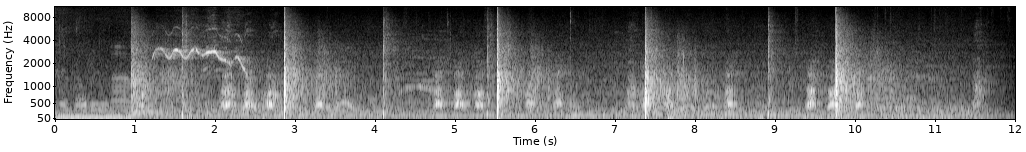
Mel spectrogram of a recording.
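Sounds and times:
firecrackers banging with echo: 0.0 - 12.0
dog barking: 1.6 - 3.8, 4.6 - 11.9.

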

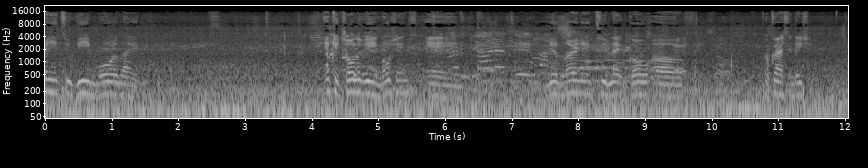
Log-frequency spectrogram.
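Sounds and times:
distant city traffic rumble: 0.0 - 12.0.

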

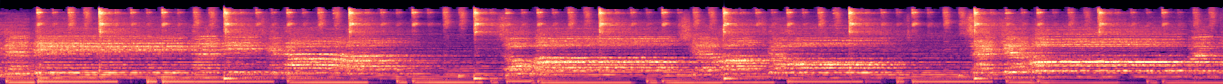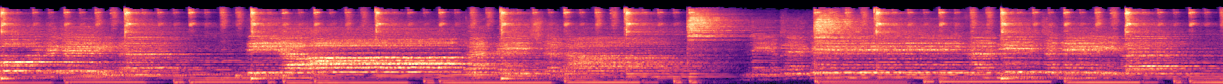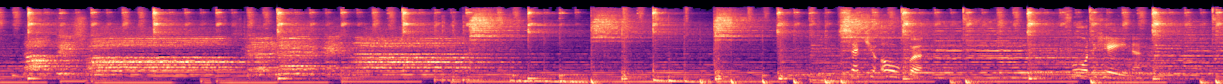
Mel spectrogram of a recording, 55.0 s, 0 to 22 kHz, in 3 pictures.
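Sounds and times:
choir singing a slow song: 0.0 - 55.0
instrumental accompaniment: 42.4 - 55.0.

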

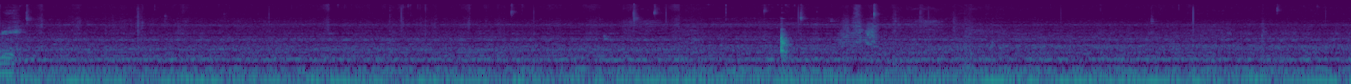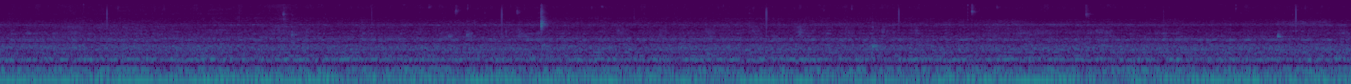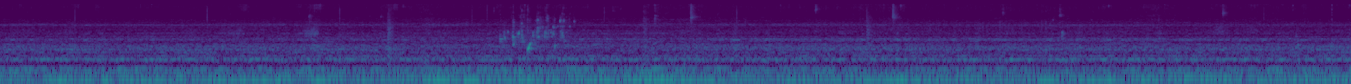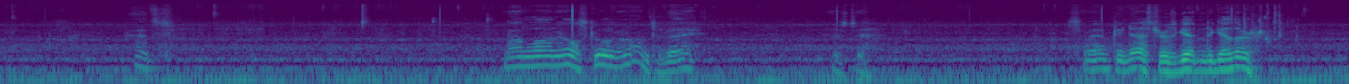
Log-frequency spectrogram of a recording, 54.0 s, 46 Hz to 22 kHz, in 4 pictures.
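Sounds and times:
low rumble and hum: 0.0 - 54.0.

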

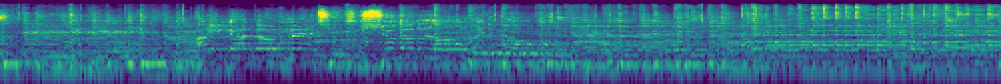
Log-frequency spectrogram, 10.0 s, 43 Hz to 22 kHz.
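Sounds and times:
two acoustic guitars playing: 0.0 - 10.0.

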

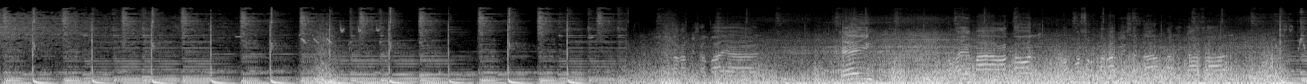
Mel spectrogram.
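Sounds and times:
wind rushing over microphone: 6.0 - 13.0
motorcycle engine and road rumble: 6.2 - 13.0.

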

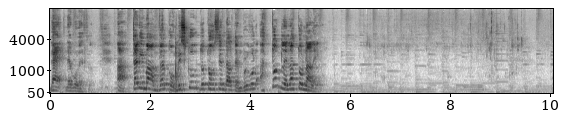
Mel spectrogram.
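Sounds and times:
soft background music: 0.0 - 10.0
water trickling into a bowl: 6.0 - 10.0.

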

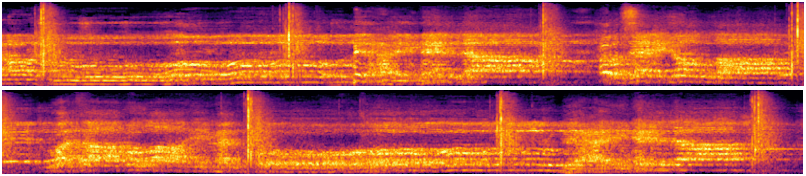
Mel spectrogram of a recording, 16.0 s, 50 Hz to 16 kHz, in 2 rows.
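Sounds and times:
congregation chanting in unison: 0.0 - 16.0
hand strikes: 0.4 - 0.6, 2.8 - 3.2, 5.4 - 5.7, 7.9 - 8.2, 10.4 - 10.8, 13.0 - 13.3, 15.5 - 15.9.

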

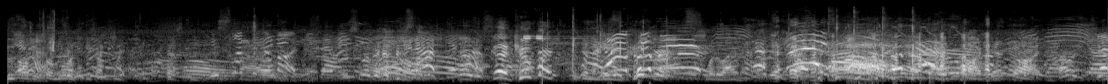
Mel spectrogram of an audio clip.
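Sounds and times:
overlapping voices chattering: 0.1 - 11.0.

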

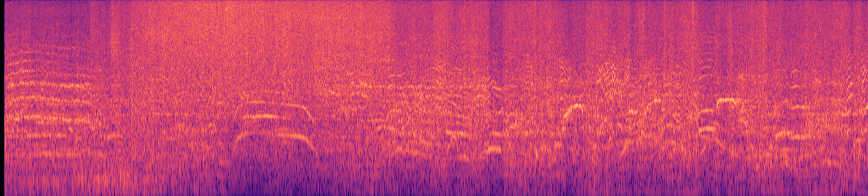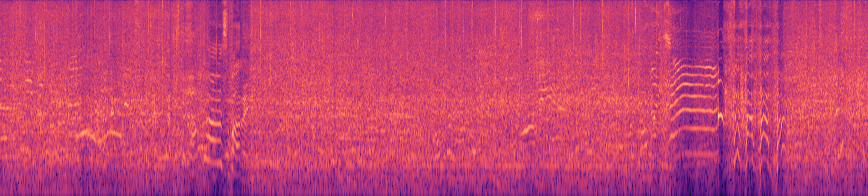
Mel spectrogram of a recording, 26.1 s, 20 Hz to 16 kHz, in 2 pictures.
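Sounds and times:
people shouting and shrieking: 0.1 - 15.2, 22.7 - 26.0
water sloshing and splashing: 0.3 - 26.0.

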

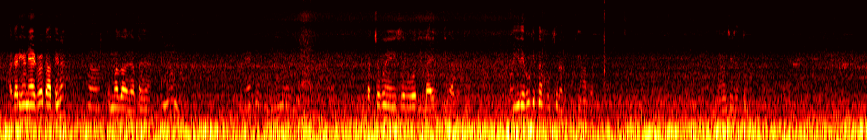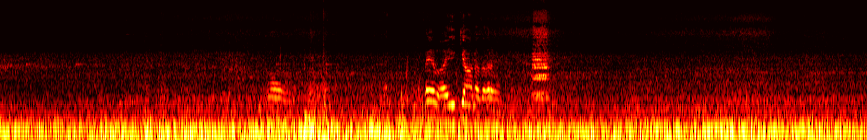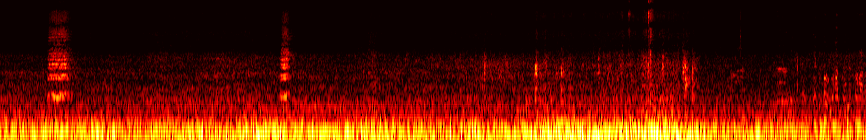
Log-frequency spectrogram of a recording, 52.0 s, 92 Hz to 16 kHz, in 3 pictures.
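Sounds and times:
car road and engine rumble: 0.0 - 52.0
car horn toots: 28.0 - 28.5, 35.6 - 36.2, 40.2 - 40.7.

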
